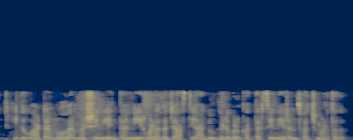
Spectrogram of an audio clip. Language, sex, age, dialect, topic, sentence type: Kannada, female, 18-24, Northeastern, agriculture, statement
